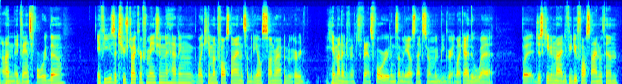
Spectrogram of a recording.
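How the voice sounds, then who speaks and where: A man streams a football video game, casually answering chat and thinking out loud with lots of restarts, in the style of live-stream commentary that reads chat. His voice is mid-range with a darkish tone.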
